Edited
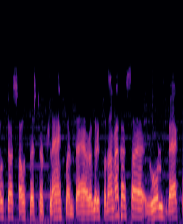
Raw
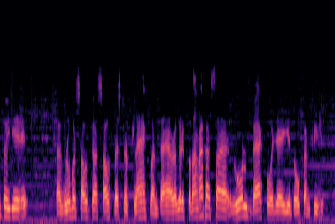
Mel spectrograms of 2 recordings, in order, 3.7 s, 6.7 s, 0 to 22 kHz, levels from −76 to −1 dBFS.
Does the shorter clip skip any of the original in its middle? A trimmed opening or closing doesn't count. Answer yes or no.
no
